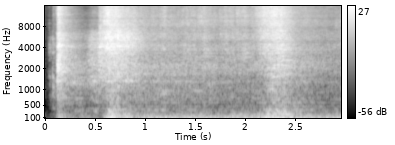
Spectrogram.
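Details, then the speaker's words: 1974 AMC AMX Javelin V8 key start: short crank, catches at once and settles into a strong, even idle with no misses; starts cleanly, normal start. "fires right up. It's a great engine."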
